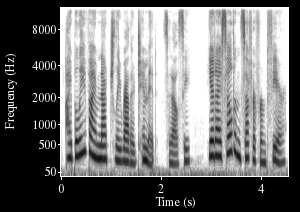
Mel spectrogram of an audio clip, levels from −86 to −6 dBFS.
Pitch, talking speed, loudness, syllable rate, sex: 245 Hz, 195 wpm, -20 LUFS, 6.3 syllables/s, female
